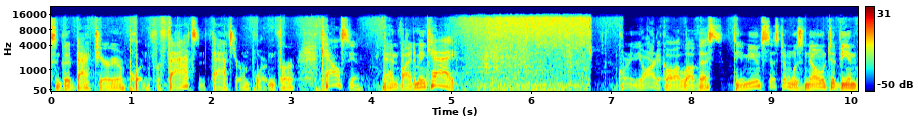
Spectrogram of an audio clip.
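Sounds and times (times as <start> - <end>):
loud steady hiss: 0.0 - 10.0.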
